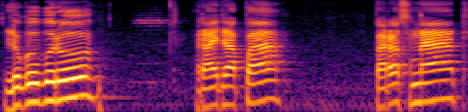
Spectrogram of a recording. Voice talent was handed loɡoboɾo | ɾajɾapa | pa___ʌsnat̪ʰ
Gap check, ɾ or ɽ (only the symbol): ɾ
